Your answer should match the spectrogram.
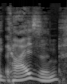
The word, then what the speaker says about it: Kaizen: I can say Kaizen.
